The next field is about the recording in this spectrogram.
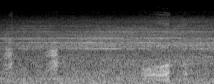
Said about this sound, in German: ich habe mir hier aus einem alten Flugzeugtriebwerk und einem Salatsieb einen tollen Outdoor-Ventilator gebastelt.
